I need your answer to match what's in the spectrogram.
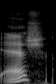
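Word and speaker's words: Æ: und man muss dazu sagen, ausgesprochen wird dieses AE anscheinend wie Ash, also X-Ash A-12 würde dieses Kind dann heißen, wobei aber Grimes anscheinend auch wieder gesagt hat, nee, das wird I oder I ausgesprochen, also so, dass dann irgendwie I oder so rauskommt.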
